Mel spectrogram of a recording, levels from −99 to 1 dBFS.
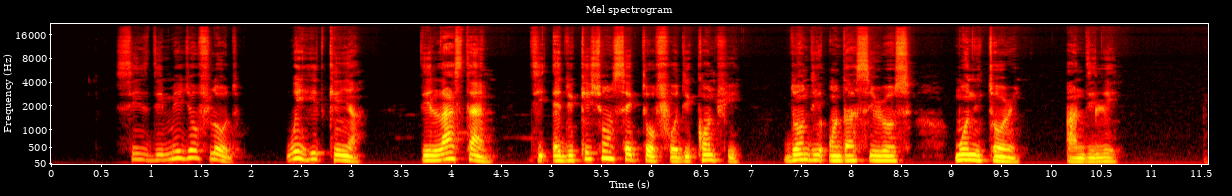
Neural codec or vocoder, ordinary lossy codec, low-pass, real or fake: none; none; none; real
